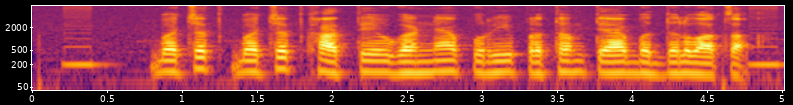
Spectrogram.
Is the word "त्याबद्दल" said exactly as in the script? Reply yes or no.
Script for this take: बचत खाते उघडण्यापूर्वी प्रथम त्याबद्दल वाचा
yes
